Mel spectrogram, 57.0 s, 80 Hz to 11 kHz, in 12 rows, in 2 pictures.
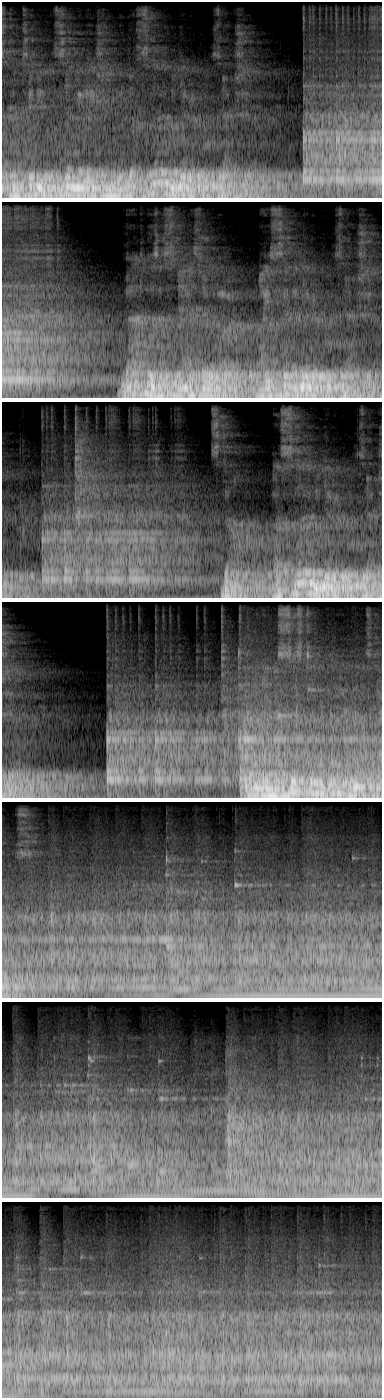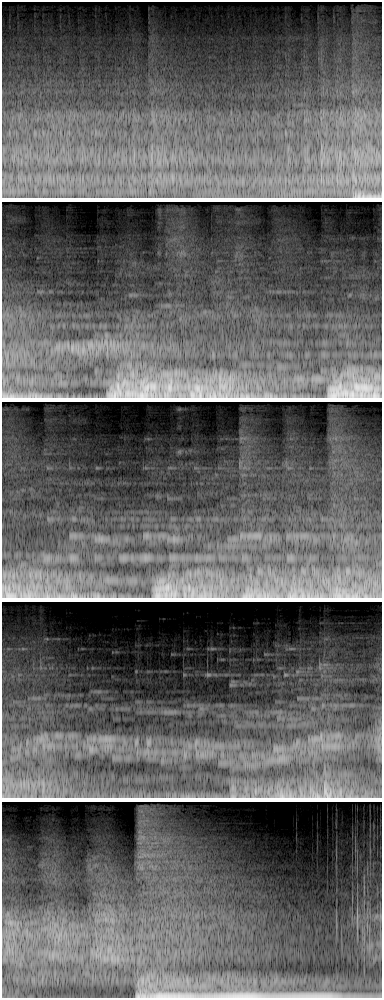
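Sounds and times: marimbas and vibraphones playing: 9.8s - 12.1s, 15.6s - 53.1s.

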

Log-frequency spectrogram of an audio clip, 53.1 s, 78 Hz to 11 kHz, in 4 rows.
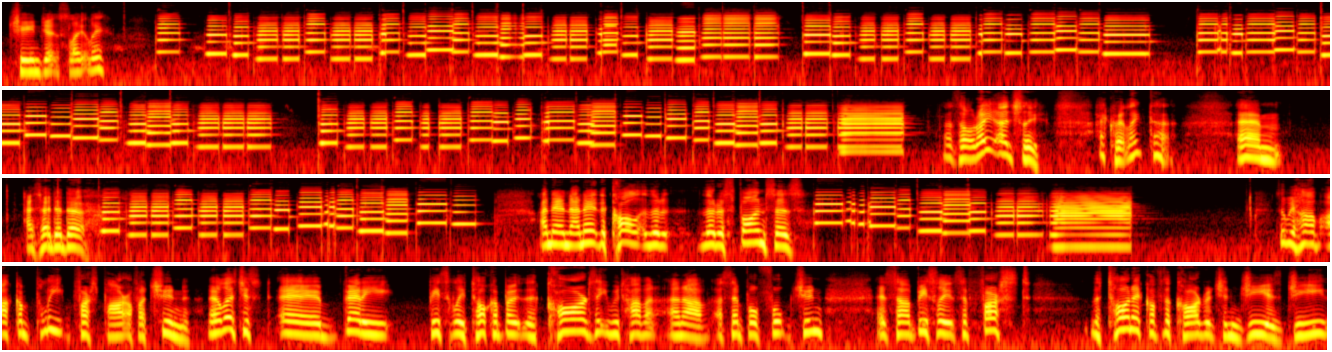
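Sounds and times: concertina jig melody: 1.5s - 22.9s, 26.0s - 31.6s, 32.6s - 38.3s.

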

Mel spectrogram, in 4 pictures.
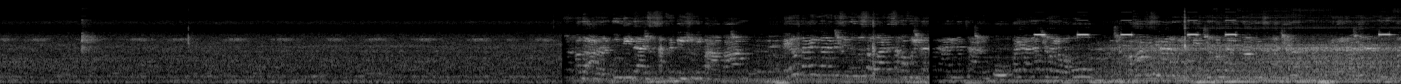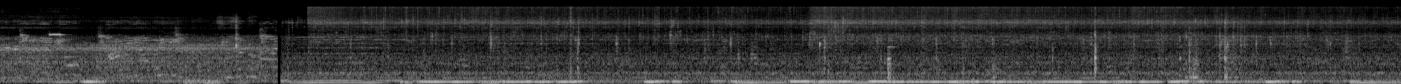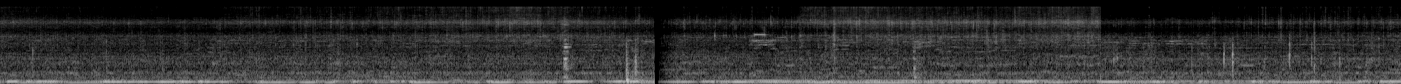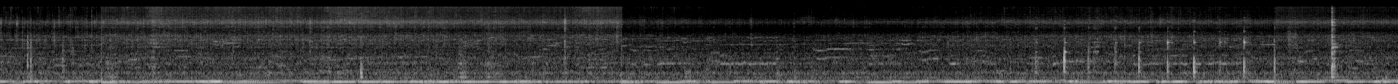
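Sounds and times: background music: 9.8s - 56.0s
garlic sizzling in oil: 16.9s - 56.0s.

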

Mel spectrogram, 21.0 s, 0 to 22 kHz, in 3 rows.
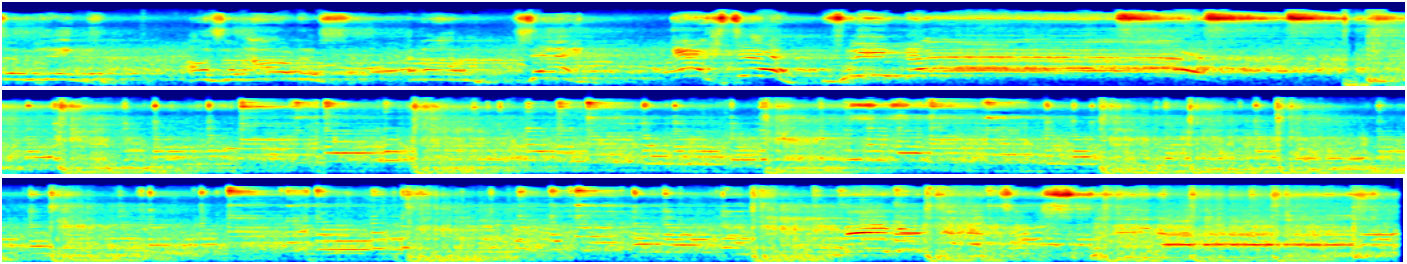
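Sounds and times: electric guitar: 6.5s - 21.0s
bass guitar: 6.8s - 21.0s.

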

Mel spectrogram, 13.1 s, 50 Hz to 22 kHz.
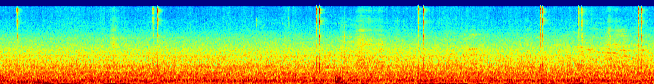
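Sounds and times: computer mouse clicking: 3.0s - 3.3s, 6.3s - 6.5s, 8.3s - 8.6s, 10.8s - 11.0s, 11.6s - 11.8s, 12.7s - 13.0s.

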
